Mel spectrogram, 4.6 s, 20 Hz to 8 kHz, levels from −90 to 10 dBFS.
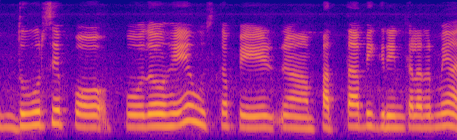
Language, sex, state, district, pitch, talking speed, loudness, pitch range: Hindi, female, Chandigarh, Chandigarh, 215 Hz, 170 wpm, -15 LUFS, 205-230 Hz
